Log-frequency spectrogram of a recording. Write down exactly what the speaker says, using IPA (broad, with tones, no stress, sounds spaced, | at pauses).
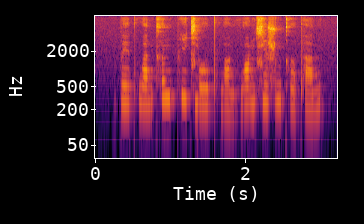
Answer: p e˧˥ ɪ̯ pʰ w a˧˥ n kʰ ə˥ n pʰ i˥˩ t͡ɕ j o˧˥ ʊ̯ pʰ w ɑ˨˩ ŋ x w ɑ˥ ŋ ɕ i˥ ʂ ʊ˥˩ ŋ kʰ ɤ˧˥ pʰ a˧˥ n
